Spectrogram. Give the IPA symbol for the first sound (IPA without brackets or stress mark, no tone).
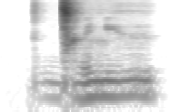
ɡ͡ǀ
